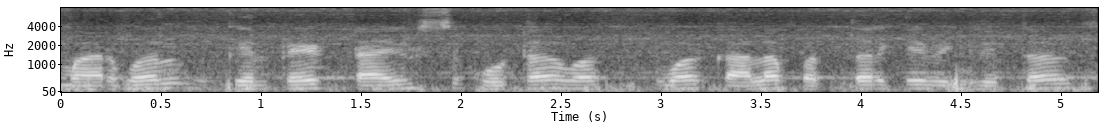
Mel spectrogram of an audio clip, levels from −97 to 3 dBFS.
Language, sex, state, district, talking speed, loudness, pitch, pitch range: Hindi, male, Chhattisgarh, Raipur, 90 wpm, -16 LUFS, 135 Hz, 130-145 Hz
